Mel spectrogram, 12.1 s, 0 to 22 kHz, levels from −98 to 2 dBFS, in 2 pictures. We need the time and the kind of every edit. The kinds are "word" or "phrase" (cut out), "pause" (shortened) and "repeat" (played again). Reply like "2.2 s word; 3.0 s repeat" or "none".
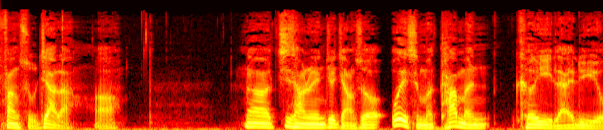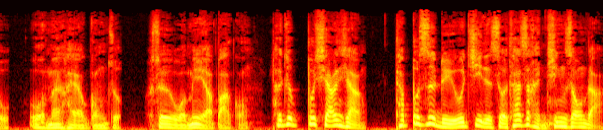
none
